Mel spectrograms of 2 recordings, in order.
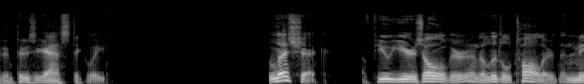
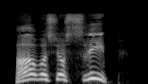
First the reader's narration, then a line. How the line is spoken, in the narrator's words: he asked, nearly shouting at the end of the sentence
